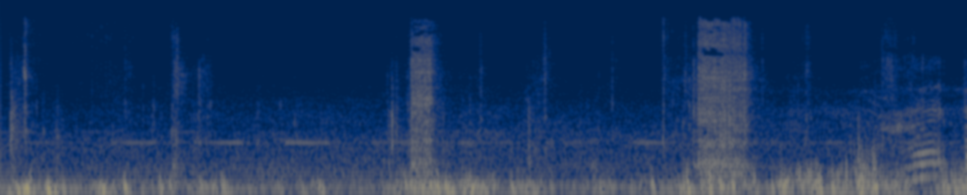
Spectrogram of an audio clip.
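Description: Footsteps thudding on the trailer's rubber-matted aluminium side-load ramp as someone walks down it, with a faint repeating beep, like a vehicle's reversing alarm, in the first two seconds. Two brief rushes of noise come around the middle and near the end.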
